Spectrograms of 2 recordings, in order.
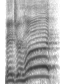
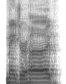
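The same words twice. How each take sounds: First: Squealed high on "hype"; high hype cheer. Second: Said in the usual way. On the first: Retold or imitated. Host repeating Carol's chat message, high hyped cheer. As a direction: jump way up in pitch on "hype".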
